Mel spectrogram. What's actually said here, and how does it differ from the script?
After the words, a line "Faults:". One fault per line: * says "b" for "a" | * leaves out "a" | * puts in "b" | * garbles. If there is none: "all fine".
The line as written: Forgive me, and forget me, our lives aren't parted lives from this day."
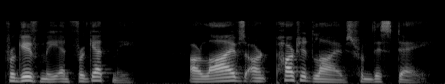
Forgive me, and forget me, our lives aren't parted lives from this day."
Faults:
all fine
